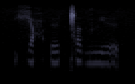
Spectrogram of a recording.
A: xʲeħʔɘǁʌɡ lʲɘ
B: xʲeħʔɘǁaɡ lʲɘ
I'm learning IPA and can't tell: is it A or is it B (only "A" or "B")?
A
